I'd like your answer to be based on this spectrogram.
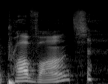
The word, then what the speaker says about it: Provence: Why is there a bunch of beautiful perfumes and stuff that looks like it's from Provence? Right? Is that how you pronounce it? – Oh, yeah. The south of France, baby.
